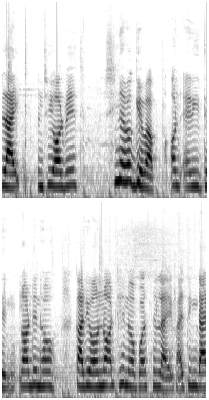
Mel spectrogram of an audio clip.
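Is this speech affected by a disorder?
Yes: cerebral palsy.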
